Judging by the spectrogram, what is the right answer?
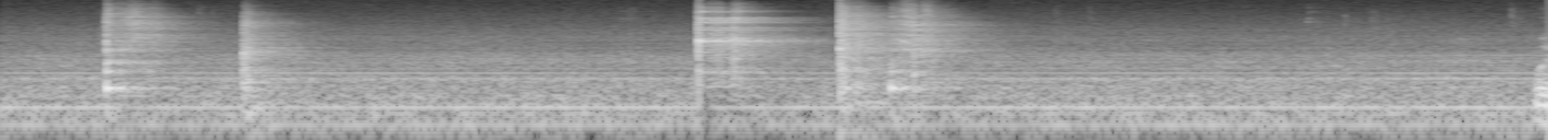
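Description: Filled chutney jars of spiced eggplant, recycled glass, being handled on a kitchen counter: a few sharp glassy clinks and knocks spaced irregularly over steady background hum, with no talking.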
